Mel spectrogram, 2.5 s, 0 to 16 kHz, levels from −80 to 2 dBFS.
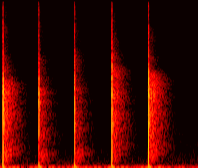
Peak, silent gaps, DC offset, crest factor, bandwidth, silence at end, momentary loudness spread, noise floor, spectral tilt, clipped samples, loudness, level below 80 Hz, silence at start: -2 dBFS; none; under 0.1%; 30 dB; 16 kHz; 0.4 s; 8 LU; -49 dBFS; -3 dB/octave; under 0.1%; -31 LUFS; -46 dBFS; 0.05 s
